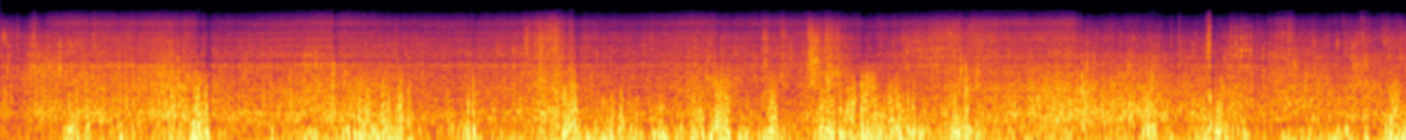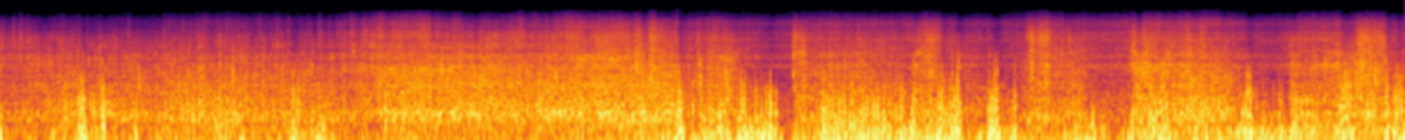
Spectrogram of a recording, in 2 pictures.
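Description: Wind rushing over the microphone of a camera riding along on a mountain bike, with tyre noise from the trail and frequent knocks and rattles from the bike over rough ground.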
